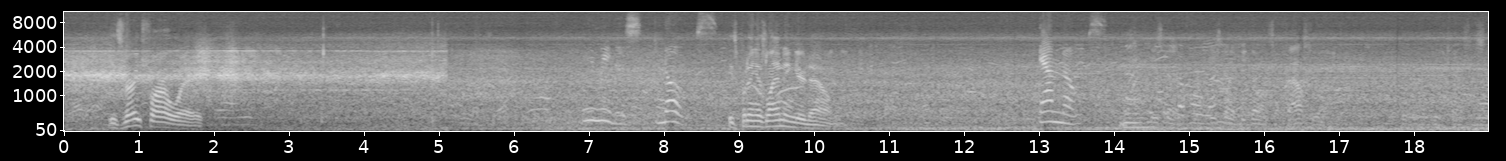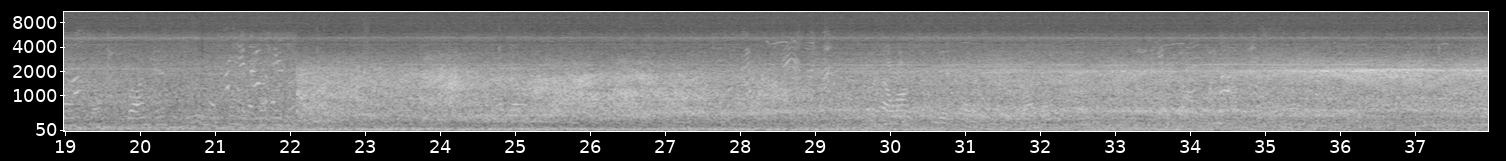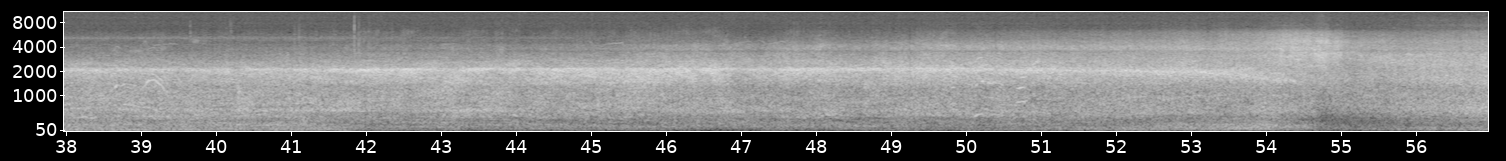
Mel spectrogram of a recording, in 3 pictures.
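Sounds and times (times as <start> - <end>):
jet engines rushing and whining: 0.0 - 56.9.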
